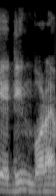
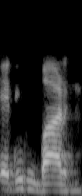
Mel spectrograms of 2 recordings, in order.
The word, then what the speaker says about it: Edinburgh: So obviously it is Edinburgh if you pronounce it. কিন্তু আসল উচ্চারণটা হচ্ছে এডিনবরা।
